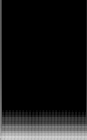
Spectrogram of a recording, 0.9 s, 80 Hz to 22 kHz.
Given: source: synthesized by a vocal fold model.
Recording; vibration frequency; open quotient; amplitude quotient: sustained vowel; 30 Hz; 0.3; 1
